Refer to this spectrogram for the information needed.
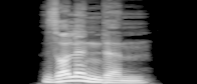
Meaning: strong dative masculine/neuter singular of sollend
- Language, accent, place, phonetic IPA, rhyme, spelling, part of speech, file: German, Germany, Berlin, [ˈzɔləndəm], -ɔləndəm, sollendem, adjective, De-sollendem.ogg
